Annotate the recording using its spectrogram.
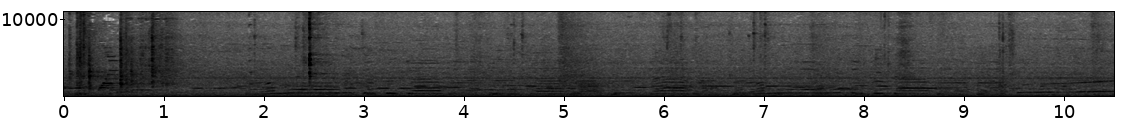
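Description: Electronic arcade jingle music from claw machines playing steadily, with a few clicks and a low hum under it. A rising electronic tone starts near the end.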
